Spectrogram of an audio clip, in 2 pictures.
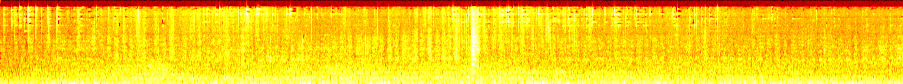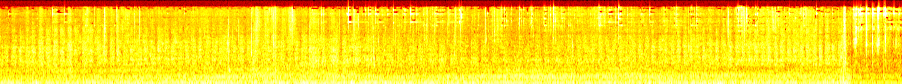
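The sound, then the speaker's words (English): A pack of nine happy, tired dogs panting steadily, their overlapping breaths forming a dense, continuous huffing texture, with a few faint metallic jingles now and then and no talking. “But before we do, in case you've never heard the sound of nine dogs who are happy and tired, here they are.”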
